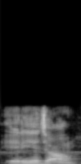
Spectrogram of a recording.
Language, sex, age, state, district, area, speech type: Bengali, male, 18-30, West Bengal, Paschim Bardhaman, rural, read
